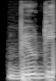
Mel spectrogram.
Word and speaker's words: Vuity: इसका स्पेलिंग है VUIT, यानी ब्यूटी और ब्यूटी लगभग प्रोनाउंसिएशन सेम ही है।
